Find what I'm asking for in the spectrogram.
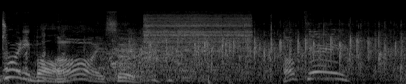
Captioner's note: buzzing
